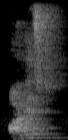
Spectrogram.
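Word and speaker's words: honest: ऑनेस्ट, ऑनेस्ट में देखिए एच से तो शुरू हो रहा है, लेकिन इसका हिंदी उच्चारण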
